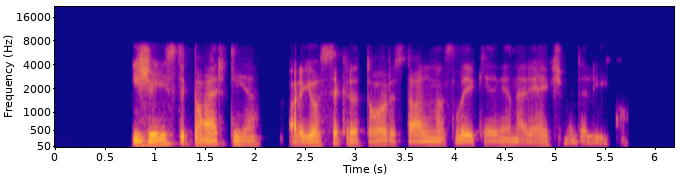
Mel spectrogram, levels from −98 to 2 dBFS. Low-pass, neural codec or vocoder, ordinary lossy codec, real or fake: 7.2 kHz; codec, 16 kHz, 2 kbps, X-Codec, HuBERT features, trained on general audio; Opus, 32 kbps; fake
